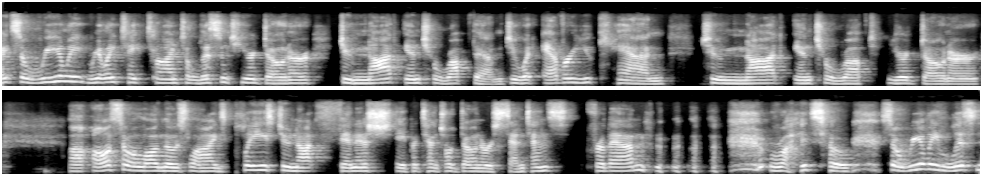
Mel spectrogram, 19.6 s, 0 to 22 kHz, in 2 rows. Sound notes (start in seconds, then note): 16.2 laughs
